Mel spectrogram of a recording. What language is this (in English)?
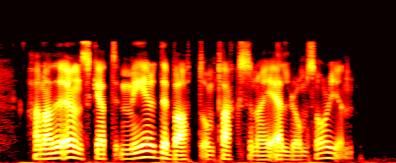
Swedish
